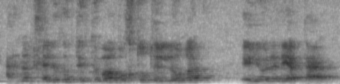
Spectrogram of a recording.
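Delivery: ordinary delivery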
